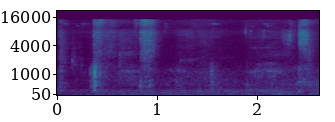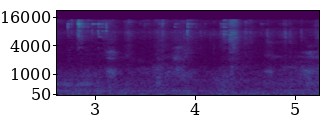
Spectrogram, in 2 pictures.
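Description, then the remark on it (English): A female dog in a garage gives one sharp bark near the start at a man handling a trash can, followed by a few fainter yips and whimpers against a steady low background rumble, with no one talking. “Oh, she's barking at you.”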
